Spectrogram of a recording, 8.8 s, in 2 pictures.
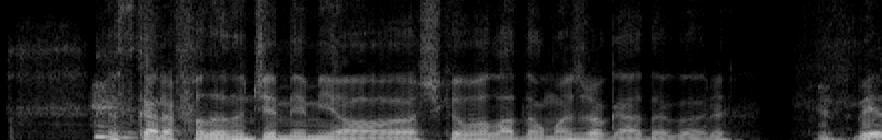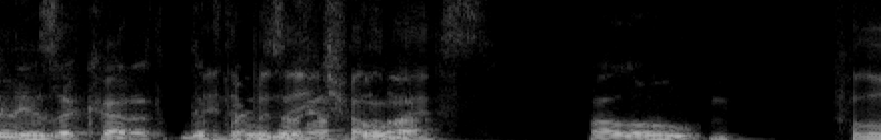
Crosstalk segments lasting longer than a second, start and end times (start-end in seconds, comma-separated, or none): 5.4-6.6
